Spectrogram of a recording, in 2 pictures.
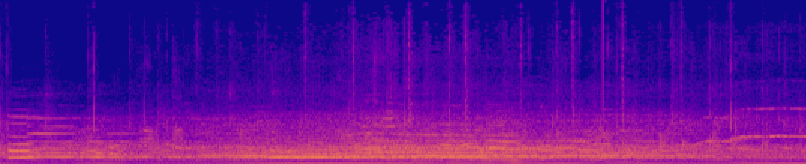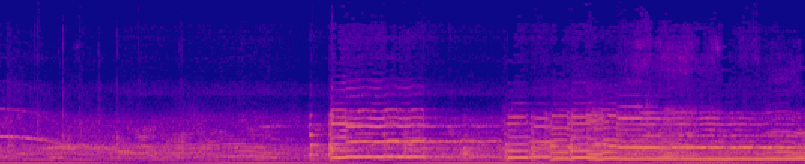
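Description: Live electric guitar playing a slow melody of long held notes, one bending up and back down about halfway through, with audience chatter underneath.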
